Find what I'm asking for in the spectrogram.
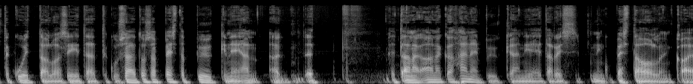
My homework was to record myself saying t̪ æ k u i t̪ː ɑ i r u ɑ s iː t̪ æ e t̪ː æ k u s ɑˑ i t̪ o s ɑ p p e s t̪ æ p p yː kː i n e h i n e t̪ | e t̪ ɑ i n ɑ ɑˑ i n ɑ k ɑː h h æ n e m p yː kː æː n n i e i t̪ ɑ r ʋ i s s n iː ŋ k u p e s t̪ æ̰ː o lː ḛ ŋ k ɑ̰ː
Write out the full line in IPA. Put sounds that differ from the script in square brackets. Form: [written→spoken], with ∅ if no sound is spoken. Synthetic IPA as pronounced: t̪ æ k u i t̪ː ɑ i [r→l] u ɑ s iː t̪ æ e t̪ː æ k u s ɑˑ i t̪ o s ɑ p p e s t̪ æ p p yː kː i n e h [i→æ] n e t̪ | e t̪ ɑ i n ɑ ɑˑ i n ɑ k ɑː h h æ n e m p yː kː æː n n i e i t̪ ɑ r ʋ i s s n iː ŋ k u p e s t̪ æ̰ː o lː ḛ ŋ k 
